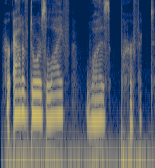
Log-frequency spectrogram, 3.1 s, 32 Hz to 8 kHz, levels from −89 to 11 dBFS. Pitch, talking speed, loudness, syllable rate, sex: 170 Hz, 135 wpm, -19 LUFS, 3.2 syllables/s, female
